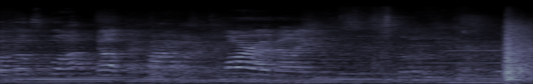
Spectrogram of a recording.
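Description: Faint background chatter and music in a weightlifting gym, with one sharp knock shortly before the end.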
